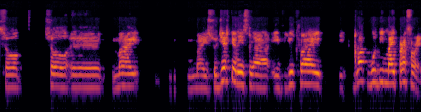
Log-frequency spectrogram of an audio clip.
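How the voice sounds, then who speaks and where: A man with a Spanish accent speaks at a very slow pace, leaving long, frequent pauses. His pitch is high, with ordinary variation. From Spain. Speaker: occupational safety and health trainer. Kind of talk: lecture. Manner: halting, many fillers.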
